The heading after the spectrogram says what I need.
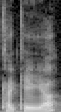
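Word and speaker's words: Kaikeyi: learned with the audiobook that this is actually pronounced kaikeya even when I say it like that which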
